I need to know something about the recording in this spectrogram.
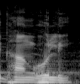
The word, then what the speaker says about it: गांगुली: जी का जन्म हुआ मैंने उसका उच्चारण धांधली किया था है उसका उच्चारण है गांगुली अलीगढ़ जिले के खैर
